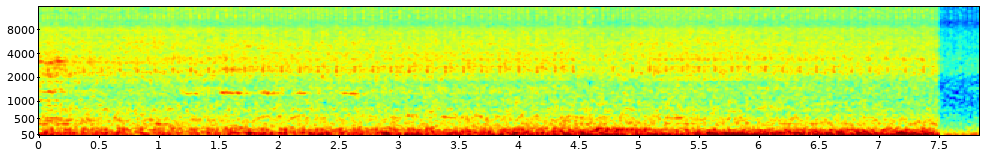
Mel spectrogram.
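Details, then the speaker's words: Maruti Suzuki Ertiga petrol engine with aftermarket CNG, after timing chain refitted and timing marks aligned: idles with a steady, even low rumble and no missing beats, where before it missed badly on two cylinders with no pickup. "जैसा कि दोस्तों आपने देखा पहले तो आइड ंग में भी बहुत मिसिंग कर रहा था पिकअप तो बिल्कुल नहीं था लेकिन अभी आप देख रहे हैं कंप्लीट चल रहा है"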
